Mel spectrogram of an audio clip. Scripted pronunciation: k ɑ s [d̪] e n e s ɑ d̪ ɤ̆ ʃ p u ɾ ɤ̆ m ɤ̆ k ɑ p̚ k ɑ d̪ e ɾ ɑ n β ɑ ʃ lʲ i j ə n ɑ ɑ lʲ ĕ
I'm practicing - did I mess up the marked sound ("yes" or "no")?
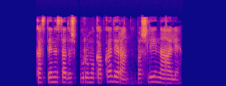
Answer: yes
